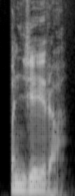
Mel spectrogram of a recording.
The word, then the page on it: पंजेरा: Hindi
